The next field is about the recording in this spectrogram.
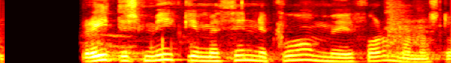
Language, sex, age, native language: Icelandic, male, 12, Icelandic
